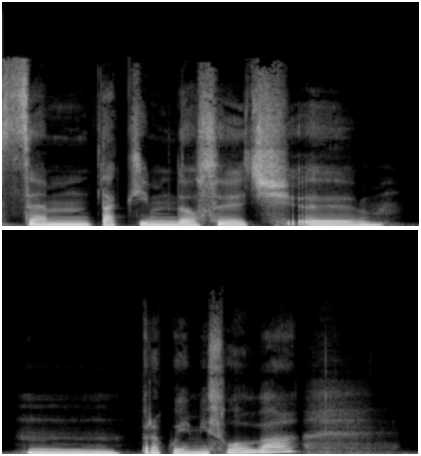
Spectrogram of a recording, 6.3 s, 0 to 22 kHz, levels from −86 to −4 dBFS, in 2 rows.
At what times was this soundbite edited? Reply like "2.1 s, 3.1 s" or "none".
4.1 s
